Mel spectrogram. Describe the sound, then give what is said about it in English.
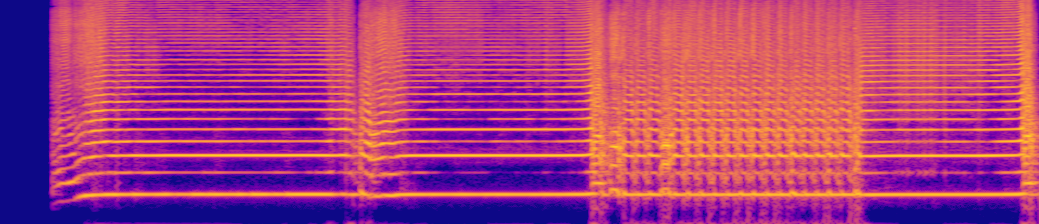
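A kudu horn shofar blown in one long, loud, low blast with a rich brassy tone; it wavers briefly, turns raspy and rattling partway through, then holds steady to the end. “And then we've got the kudu, and this is actually our favorite, my family's favorite corn.”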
